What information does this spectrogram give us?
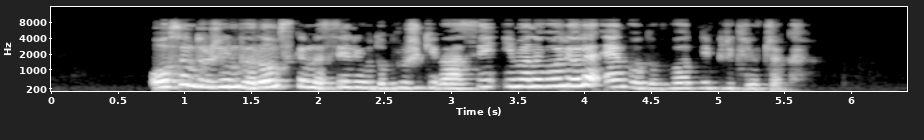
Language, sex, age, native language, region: Slovenian, female, 50-59, Slovenian, Central Slovenia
